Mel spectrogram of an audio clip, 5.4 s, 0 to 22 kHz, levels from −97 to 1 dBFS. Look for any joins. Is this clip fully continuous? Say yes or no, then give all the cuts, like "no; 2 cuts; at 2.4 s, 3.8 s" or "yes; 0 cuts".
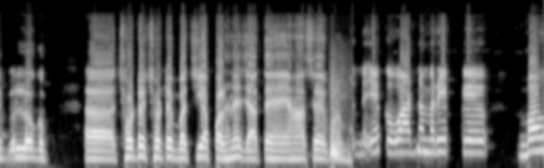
no; 1 cut; at 3.5 s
